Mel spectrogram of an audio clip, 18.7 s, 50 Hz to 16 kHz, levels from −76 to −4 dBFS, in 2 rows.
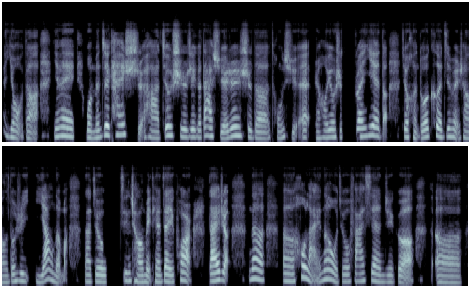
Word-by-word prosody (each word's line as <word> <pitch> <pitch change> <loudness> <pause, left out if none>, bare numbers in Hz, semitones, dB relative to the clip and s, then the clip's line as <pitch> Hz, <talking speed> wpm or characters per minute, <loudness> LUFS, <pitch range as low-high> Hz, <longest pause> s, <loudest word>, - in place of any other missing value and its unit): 有 185 -4 -2
的， 170 0 -1 0.3
因 205 +2 -1
为 215 -3 +3 0.2
我 180 -2 +1
们 175 +2 -2
最 245 +3 +5
开 250 +2 +2
始 - - +4
哈， 175 -3 -1
就 235 +7 +1
是 200 -4 +5
这 190 0 0
个 180 - -1
大 225 +2 +1
学 160 -6 +2
认 230 +5 +2
识 195 -4 +2
的 160 -2 -2
同 175 +1 -8
学， 190 -3 0
然 165 0 -7
后 180 0 -4
又 190 0 0
是 190 0 0 0.2
专 205 +1 +1
业 235 -2 +3
的， 190 - -2 0.3
就 195 -1 +1
很 180 -4 -5
多 185 +4 +2
课 210 -3 +1
基 200 +2 -3
本 190 -5 -1
上 165 -2 -2
都 180 +1 -2
是 200 -1 -2
一 185 - -8
一 170 -2 -10
样 215 +5 +2
的 155 - -2
嘛， - - -5 0.3
那 175 0 0
就 175 0 +1 0.3
经 200 0 -3
常 170 -4 +3
每 165 -2 +1
天 175 -2 -1
在 185 +1 +4
一 170 - +2
块 215 +4 -1
儿 - - +4 0.3
待 200 +3 +6
着。 215 - +4 0.4
那， 240 -2 +2 0.3
呃， 195 -1 -1
后 285 +7 +1
来 - - -1
呢 240 +1 0
我 190 - -1
就 180 +2 -4
发 195 +1 -3
现 190 -5 -1
这 175 0 -5
个， 165 -2 +3 0.4
呃， 160 -2 -2
190 Hz, 210 characters per minute, -24 LUFS, 175-210 Hz, 0.4 s, 待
